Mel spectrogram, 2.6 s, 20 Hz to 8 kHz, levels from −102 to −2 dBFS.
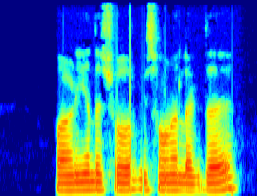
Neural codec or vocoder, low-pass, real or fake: none; 7.2 kHz; real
